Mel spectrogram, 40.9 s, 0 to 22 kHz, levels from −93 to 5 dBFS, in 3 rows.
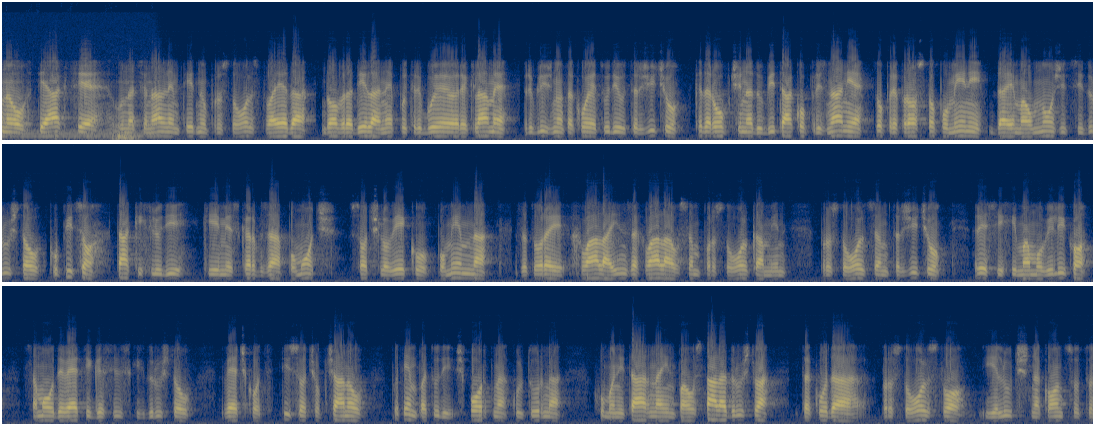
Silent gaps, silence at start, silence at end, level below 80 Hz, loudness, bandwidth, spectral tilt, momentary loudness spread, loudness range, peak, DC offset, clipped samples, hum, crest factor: none; 0 s; 0 s; -64 dBFS; -26 LUFS; 7 kHz; -6.5 dB/octave; 12 LU; 4 LU; -8 dBFS; under 0.1%; under 0.1%; none; 18 dB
